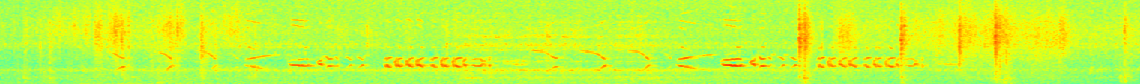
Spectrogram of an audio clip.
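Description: High-pitched, bird-like chirping: short chirps leading into fast trills, heard as two matching phrases each about a second and a half long. A low hum runs through the first half, and a couple of soft knocks come near the end.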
